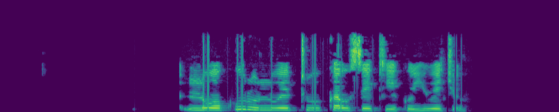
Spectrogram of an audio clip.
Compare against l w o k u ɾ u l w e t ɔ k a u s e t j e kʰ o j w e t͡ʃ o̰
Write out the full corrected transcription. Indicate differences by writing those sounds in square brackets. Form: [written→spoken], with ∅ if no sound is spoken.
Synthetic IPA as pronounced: l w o k u ɾ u l w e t [ɔ→u] k a u s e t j e [kʰ→k] o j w e t͡ʃ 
